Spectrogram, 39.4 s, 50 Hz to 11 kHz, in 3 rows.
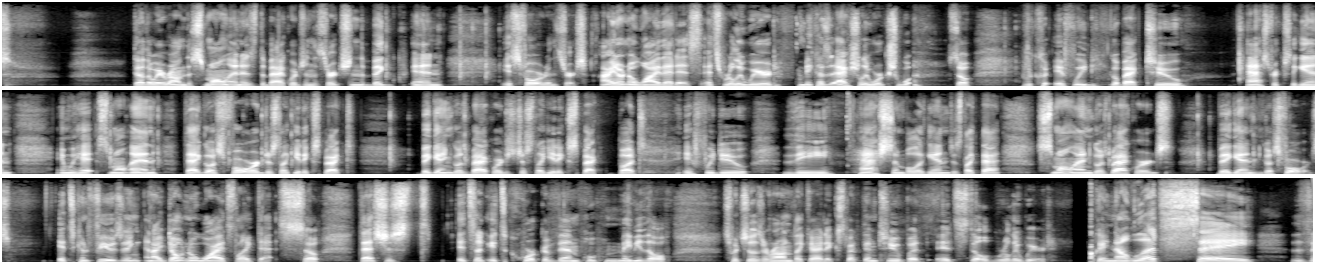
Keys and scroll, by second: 3.6 shift+n, 3.9 shift+n, 4.3 shift+n, 4.6 shift+n, 9.8 ctrl+s, 12.1 shift+8, 13.9-17.5 typing, 21.5 ctrl+s, 22.9-25.6 typing.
